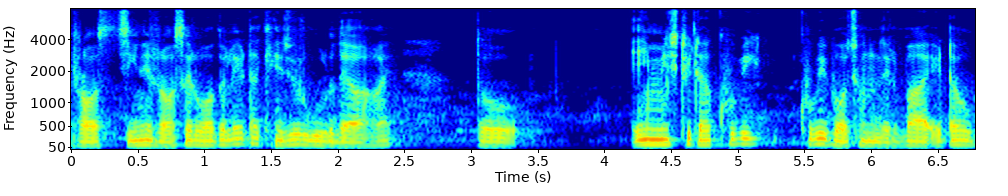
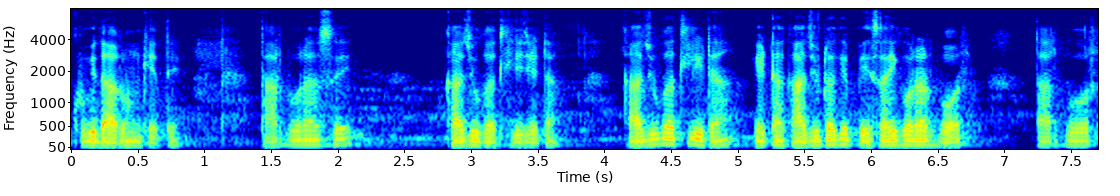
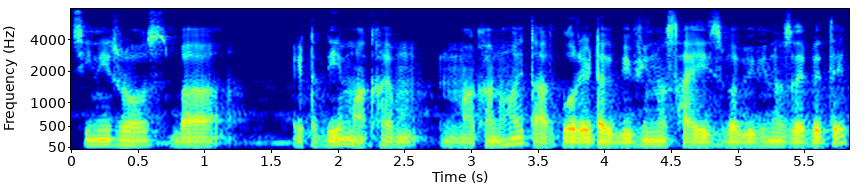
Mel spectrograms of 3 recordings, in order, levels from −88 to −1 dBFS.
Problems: background sounds at intervals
